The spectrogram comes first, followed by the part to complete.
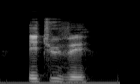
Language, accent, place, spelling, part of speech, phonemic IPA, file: French, France, Lyon, étuver, verb, /e.ty.ve/, LL-Q150 (fra)-étuver.wav
- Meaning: to dry in a drying oven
